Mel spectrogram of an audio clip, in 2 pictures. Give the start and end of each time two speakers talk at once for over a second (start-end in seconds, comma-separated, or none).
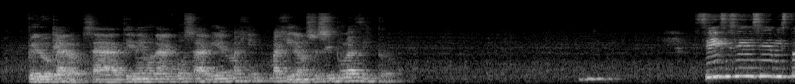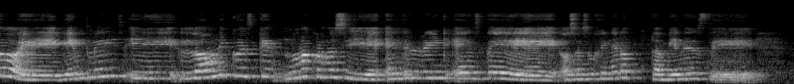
none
